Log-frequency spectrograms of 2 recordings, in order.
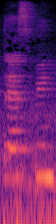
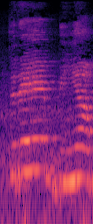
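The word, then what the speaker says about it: très bien: ऐसे ही इंग्लिश में अगर हमें पढ़ना होगा तो हम इसे त्रेस्बिन पढ़ेंगे, बट फ्रेंच में इसे त्रेबिया पढ़ेंगे।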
